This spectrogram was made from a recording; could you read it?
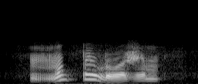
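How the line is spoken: Drawled. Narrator (Russian): протянула Галя

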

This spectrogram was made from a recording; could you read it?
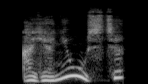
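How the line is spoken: Timid objection. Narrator (Russian): робко возразила я

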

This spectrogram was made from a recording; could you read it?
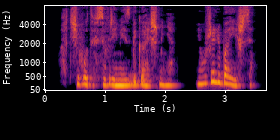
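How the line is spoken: Passionate whisper. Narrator (Russian): Оленька страстно прошептав у его губ

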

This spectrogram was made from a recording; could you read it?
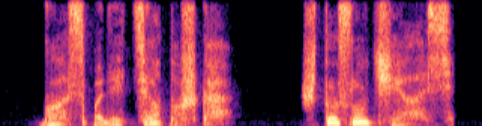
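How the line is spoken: Quiet, discreet. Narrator (Russian): Он говорил тихо, чтобы не привлекать внимания

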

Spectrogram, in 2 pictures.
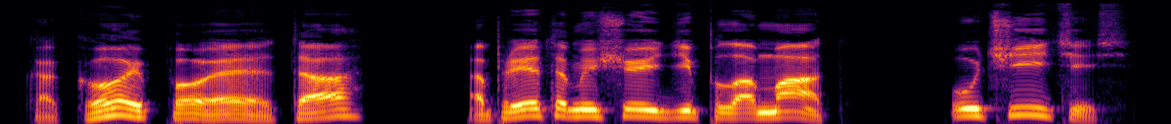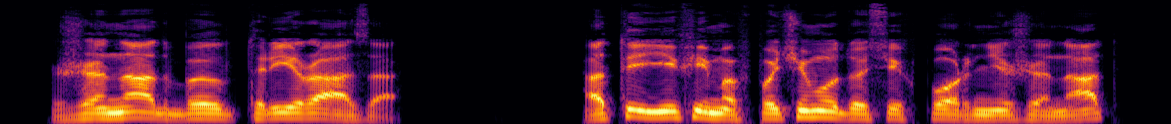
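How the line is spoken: Tearful voice. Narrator (Russian): со слезой в голосе сказал

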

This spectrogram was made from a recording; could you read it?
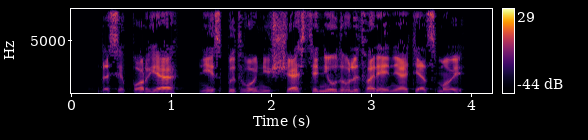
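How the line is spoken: Irritated king objecting. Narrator (Russian): раздраженно возразил король

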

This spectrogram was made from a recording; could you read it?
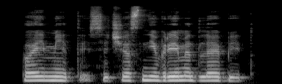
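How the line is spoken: Weary tone. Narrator (Russian): усталым тоном проговорил Рис

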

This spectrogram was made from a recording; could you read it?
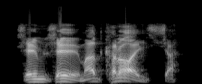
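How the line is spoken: Convict barking. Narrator (Russian): рявкнул зэка

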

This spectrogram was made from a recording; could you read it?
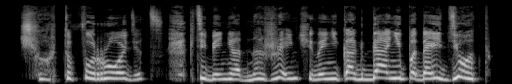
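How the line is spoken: Screamed. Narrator (Russian): закричала она

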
